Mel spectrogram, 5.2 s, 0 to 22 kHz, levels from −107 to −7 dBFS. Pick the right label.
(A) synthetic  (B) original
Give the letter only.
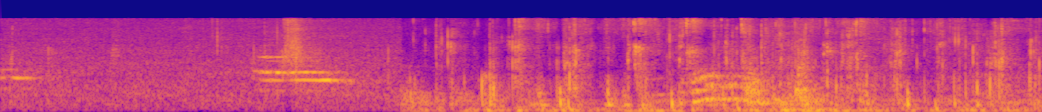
A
